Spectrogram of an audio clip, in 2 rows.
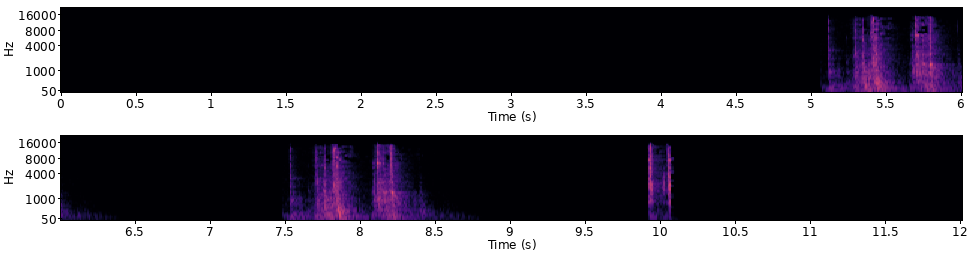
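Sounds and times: sharp clicks: 9.9s - 10.2s.

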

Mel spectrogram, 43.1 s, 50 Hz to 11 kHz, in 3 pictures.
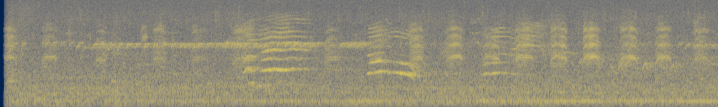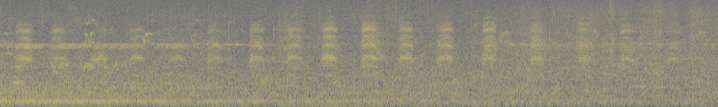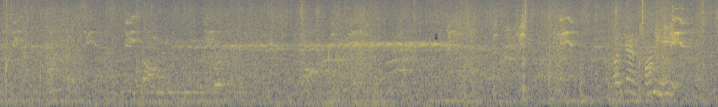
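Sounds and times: bird calling: 0.1s - 43.0s
steady low hum: 0.1s - 43.0s
footsteps walking: 37.8s - 41.6s.

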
